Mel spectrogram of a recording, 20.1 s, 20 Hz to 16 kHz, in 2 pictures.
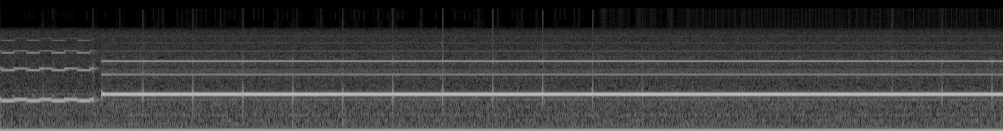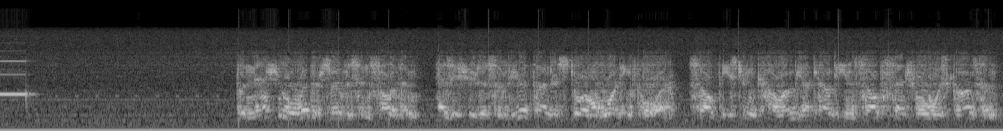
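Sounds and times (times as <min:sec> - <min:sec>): steady high alarm tone: 0:00.0 - 0:10.4
radio hiss: 0:12.4 - 0:20.0.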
